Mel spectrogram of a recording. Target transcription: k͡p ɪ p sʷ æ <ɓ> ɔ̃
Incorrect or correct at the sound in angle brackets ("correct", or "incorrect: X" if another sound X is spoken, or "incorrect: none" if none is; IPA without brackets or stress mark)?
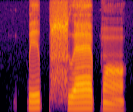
incorrect: p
